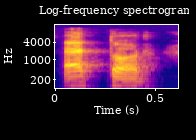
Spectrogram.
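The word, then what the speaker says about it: Héctor: But yes, the proper pronunciation of my name is Hector. The accent mark is on the E. So yes, the H, I guess in some sense the H is silent.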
